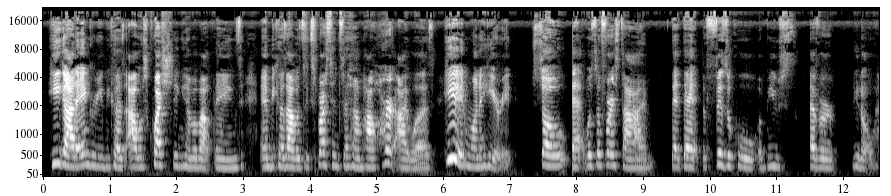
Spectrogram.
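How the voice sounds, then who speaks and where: Bright emphatic woman telling her story. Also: on the high side. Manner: emphatic, repeats phrases for effect; candid, conversational. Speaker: vlogger. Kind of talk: personal storytelling testimony.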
